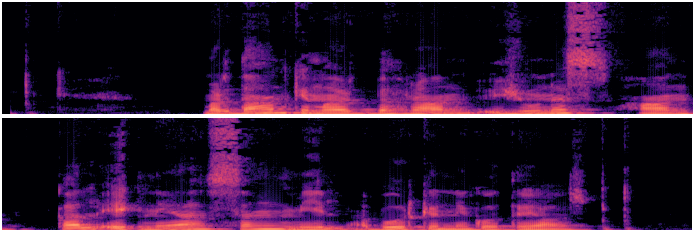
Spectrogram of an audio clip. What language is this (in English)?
Urdu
